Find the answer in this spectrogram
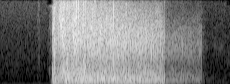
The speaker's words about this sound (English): Oh, did you guys see? I think there was just a car bombing.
